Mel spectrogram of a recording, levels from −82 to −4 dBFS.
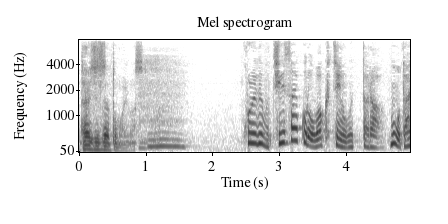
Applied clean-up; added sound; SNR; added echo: none; none; none; none.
